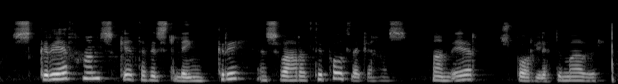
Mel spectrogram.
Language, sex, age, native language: Icelandic, female, 60-69, Icelandic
